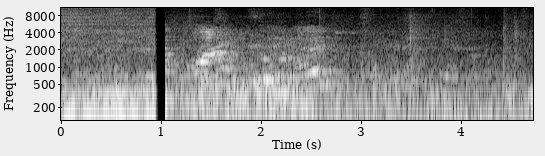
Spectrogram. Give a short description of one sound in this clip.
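Shoppers murmur and chatter in a large indoor hall.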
